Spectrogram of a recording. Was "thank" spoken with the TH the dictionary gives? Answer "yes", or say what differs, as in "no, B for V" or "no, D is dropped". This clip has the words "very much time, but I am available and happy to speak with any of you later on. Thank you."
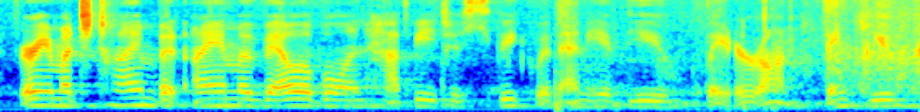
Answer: yes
